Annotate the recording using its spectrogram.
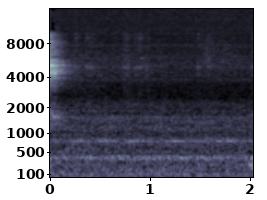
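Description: Steady low rumble of the ferry Ulysses's engines and machinery heard from inside the ship as it pulls away from the berth, with a faint steady hum over it.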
